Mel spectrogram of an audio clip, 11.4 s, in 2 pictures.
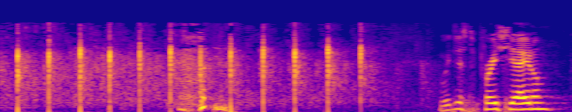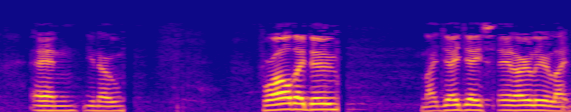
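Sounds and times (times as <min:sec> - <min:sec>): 
audience clapping hands in a steady rhythm: 0:00.0 - 0:04.4
speech: 0:04.4 - 0:07.1, 0:08.4 - 0:09.1, 0:10.0 - 0:11.4.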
